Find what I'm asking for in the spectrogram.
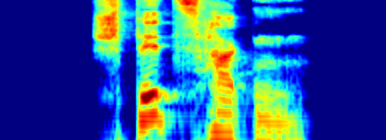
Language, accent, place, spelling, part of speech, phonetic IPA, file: German, Germany, Berlin, Spitzhacken, noun, [ˈʃpɪt͡sˌhakn̩], De-Spitzhacken.ogg
- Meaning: plural of Spitzhacke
